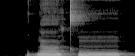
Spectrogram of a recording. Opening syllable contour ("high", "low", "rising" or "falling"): low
